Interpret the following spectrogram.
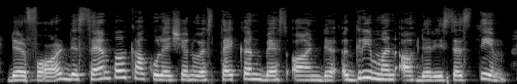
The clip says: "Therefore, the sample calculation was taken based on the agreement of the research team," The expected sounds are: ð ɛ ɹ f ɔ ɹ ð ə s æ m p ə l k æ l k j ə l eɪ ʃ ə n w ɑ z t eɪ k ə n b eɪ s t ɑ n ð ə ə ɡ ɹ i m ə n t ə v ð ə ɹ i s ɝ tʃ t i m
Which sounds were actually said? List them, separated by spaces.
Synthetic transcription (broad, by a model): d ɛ ɹ f ɔ ɹ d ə s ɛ m p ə l k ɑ l k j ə l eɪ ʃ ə n w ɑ s t eɪ k ə n b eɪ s ɑ n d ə ə ɡ ɹ i m ə n t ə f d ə ɹ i s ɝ s t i m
